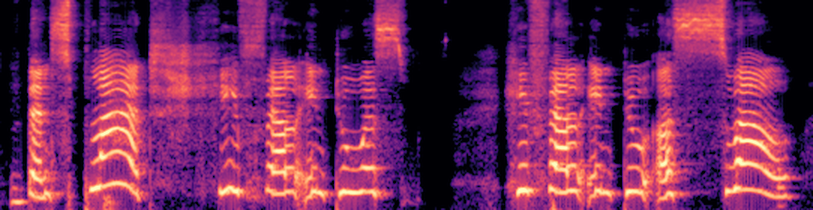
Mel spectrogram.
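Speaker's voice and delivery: bright, high read-aloud narration with rising excitement; lively storytelling. A narrator's reading. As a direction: read it like an exciting picture book.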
